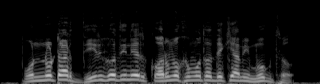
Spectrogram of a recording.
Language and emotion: Bengali, surprised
